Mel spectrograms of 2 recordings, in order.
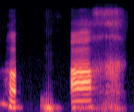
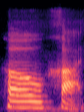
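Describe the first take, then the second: First: The word ends with a vowel then a throaty ch. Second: The word ends with an h sound then a vowel. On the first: The speaker calls it right. "it's actually ko ach" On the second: The speaker calls it wrong. "it looks like it's going to be ko ha"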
